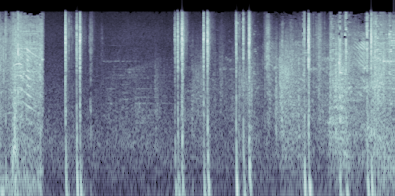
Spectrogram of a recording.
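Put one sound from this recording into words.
Sharp shots crack one after another.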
